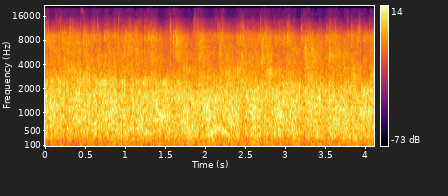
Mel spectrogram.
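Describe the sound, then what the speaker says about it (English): Audience applause fills a Quilts of Valor ceremony, a dense, steady wash of clapping held at full strength from start to finish with no voices above it. "I think you deserve a big round of applause for what you do."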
